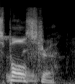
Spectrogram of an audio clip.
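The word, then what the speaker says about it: Spoelstra: Polestra? I can never pronounce Spolstra.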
